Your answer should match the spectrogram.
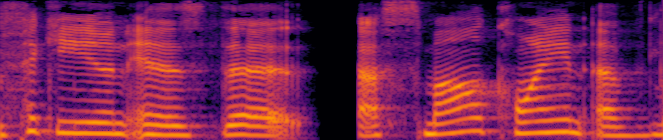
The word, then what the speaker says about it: Picayune: Picayune. – Picayune.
